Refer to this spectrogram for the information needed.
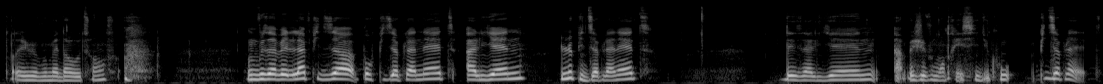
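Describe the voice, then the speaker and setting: A woman's voice: medium pitch, moderate pace, long pauses, mellow, dry recording. A young woman presenting products in a shop during a live stream, gushing and laughing often.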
